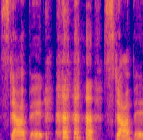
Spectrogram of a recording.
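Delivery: laughter building into panicked, laughing pleading. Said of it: "progressively panics and laughs".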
